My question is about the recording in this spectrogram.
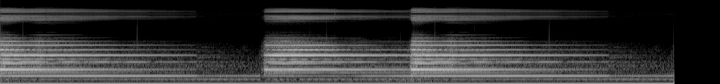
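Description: A church bell tolling: three strokes, the first as it starts, then about two and a half seconds later and again a second and a half after that, each ringing on and fading slowly. The ringing cuts off suddenly near the end.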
